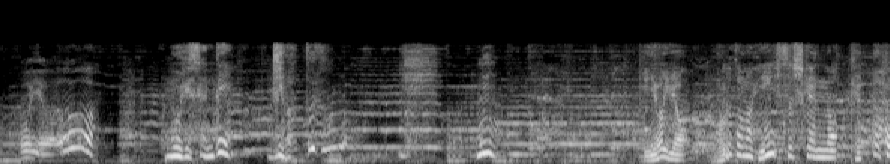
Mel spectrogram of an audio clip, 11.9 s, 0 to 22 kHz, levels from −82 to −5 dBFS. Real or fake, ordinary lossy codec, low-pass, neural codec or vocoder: fake; none; 7.2 kHz; codec, 16 kHz in and 24 kHz out, 1.1 kbps, FireRedTTS-2 codec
